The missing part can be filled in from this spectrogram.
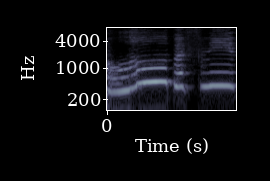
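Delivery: weird, unnatural, high-pitched put-on voice. Narrator voicing the beast calling to bethany, strange high-pitched voice. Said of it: "said the beast in a strange, high-pitched voice".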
